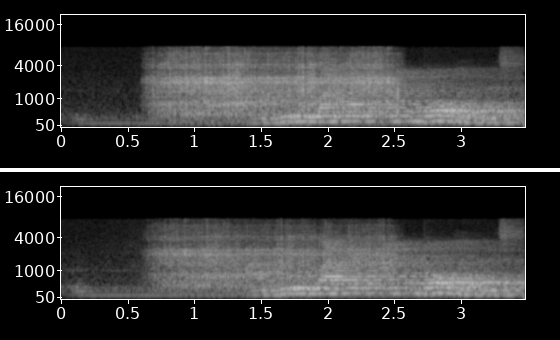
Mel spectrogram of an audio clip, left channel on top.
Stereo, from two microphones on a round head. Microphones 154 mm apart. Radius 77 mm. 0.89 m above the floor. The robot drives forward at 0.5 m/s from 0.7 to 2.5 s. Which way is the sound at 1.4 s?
10° right (ahead or behind).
